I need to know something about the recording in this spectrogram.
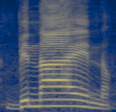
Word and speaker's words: benign: The silent consonant is G. G is a silent letter in this word. What is the pronunciation? Benign.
